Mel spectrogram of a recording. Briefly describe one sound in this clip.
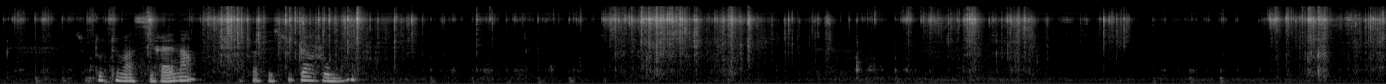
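Sheets of stiff foil card rustle and crinkle as hands handle them.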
